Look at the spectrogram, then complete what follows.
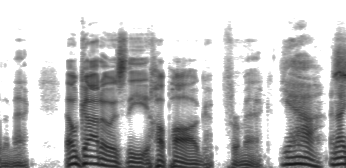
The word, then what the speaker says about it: Hauppauge: I would have said hoppage. No, it's pronounced Hauppauge, like you're hopping over a hog. Hauppauge.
